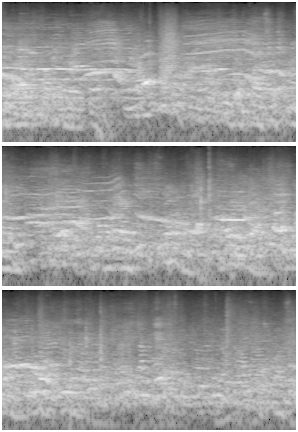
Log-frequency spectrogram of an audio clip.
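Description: Several people murmur and pray together.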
